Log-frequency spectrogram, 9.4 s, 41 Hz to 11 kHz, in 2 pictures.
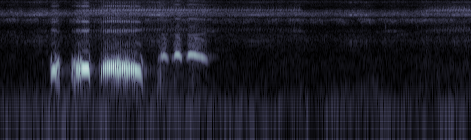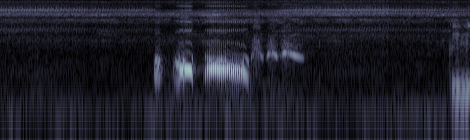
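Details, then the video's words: Spotted dove cooing at 11 p.m. in northern Vietnam, a male kept with a decoy bird: two repeated phrases about six seconds apart, each several low hoarse coos ending in a drawn-out purr, followed by short rising whistles. "Nửa đêm chim cu vẫn gáy"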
